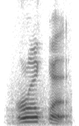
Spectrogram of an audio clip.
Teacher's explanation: اور عین کو حلق کے درمیانی حصے سے نکالیں گے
